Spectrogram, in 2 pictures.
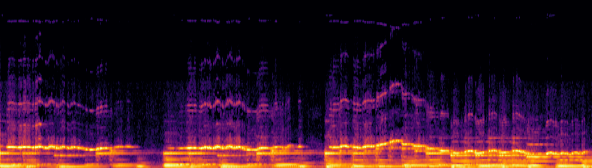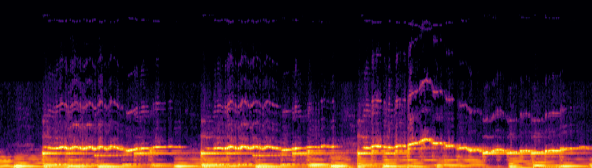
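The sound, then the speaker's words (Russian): A melody whistled clearly and skillfully over an instrumental accompaniment, artistic whistling on a Radio Svoboda programme, the bright tune gliding and ornamented, steady and prominent throughout with no talking. “Передача Тамары Лиленковой «Художественный свист».”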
